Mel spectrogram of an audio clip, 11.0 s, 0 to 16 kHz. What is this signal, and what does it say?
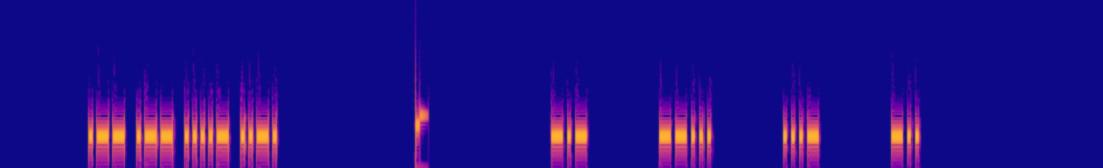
Morse code, heard as a keyed tone, about 29 wpm, spaced as for 15 wpm, 700 Hz. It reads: WW4F K7VD
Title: USA Call Signs - 4 Characters - 6x Character Spacing - 30wpm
